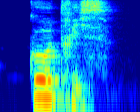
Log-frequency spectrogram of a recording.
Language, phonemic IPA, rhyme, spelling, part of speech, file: French, /ko.o.tʁis/, -is, coautrice, noun, LL-Q150 (fra)-coautrice.wav
- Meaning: female equivalent of coauteur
